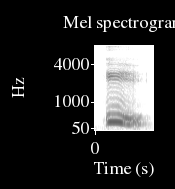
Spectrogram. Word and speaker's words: Ü: This letter is pronounced Ü. To get the sound, start with a normal U and then make your lips even closer to each other.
